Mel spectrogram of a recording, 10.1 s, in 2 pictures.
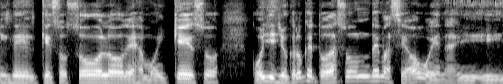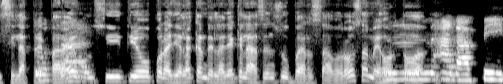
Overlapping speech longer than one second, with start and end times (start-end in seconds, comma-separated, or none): none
